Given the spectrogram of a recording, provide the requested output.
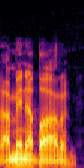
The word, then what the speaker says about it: Amenábar: I don't think that I've ever heard it spoken out loud by a Spanish-speaking person, but Amenábar would be what I would have pronounced it.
